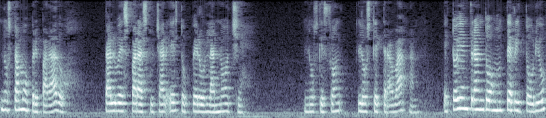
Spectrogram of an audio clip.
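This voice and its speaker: Speaking very slowly with long, frequent pauses, a woman with a Mexican accent has a medium pitch, fairly even intonation and a somewhat breathy voice, with audible room echo around her. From Oaxaca, Mexico. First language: Chatino (speaking Spanish). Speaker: lay preacher. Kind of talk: sermon. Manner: halting.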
